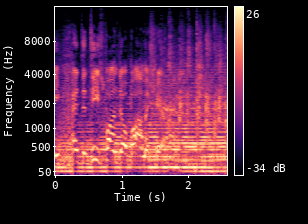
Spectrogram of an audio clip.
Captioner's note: applause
